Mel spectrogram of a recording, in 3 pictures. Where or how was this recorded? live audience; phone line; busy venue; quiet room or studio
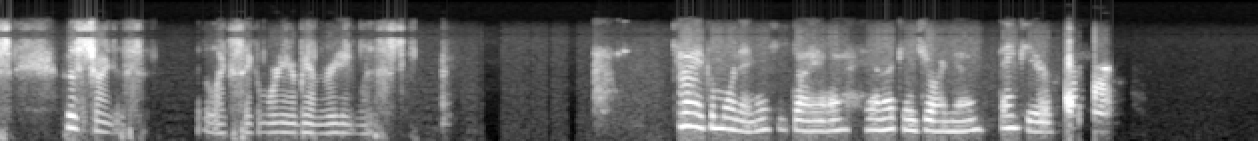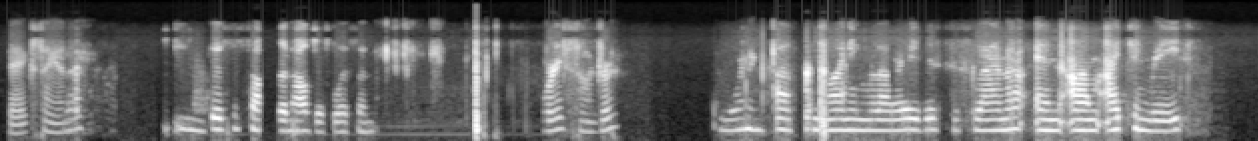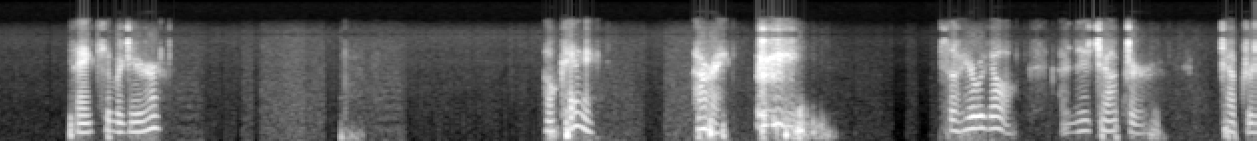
phone line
